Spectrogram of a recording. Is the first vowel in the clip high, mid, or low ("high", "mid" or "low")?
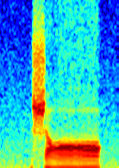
low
